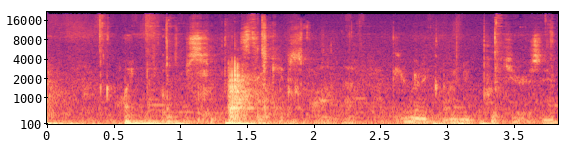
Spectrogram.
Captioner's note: faintly speaking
